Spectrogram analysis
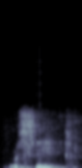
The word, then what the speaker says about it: receipt: just be spelled like receipt received so in the real spelling we've got quite complicated uh things here we've got the digraph e i we've got the first letter e which is not pronounced we've got p which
